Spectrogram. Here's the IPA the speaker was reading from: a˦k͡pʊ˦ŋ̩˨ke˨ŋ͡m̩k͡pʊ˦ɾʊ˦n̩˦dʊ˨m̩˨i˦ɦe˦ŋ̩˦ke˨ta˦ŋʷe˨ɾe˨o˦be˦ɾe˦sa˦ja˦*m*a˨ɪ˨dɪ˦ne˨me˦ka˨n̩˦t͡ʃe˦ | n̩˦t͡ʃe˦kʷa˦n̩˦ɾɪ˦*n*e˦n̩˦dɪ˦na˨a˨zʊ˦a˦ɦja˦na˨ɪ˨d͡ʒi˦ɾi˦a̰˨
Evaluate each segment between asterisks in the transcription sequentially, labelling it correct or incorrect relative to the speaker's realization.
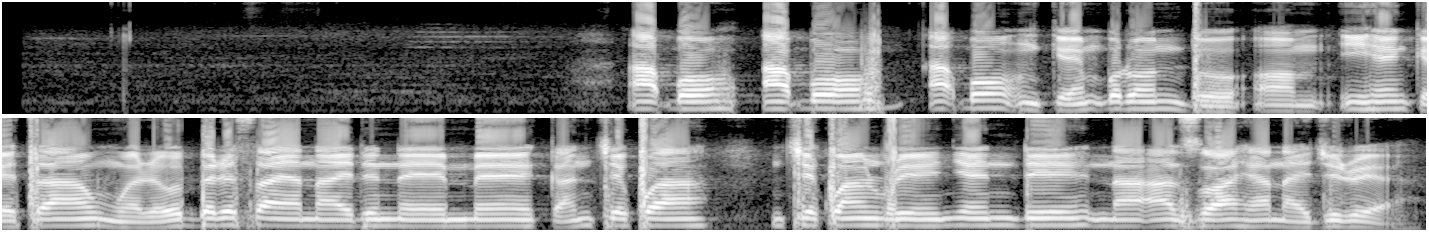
incorrect: n, incorrect: ɲ

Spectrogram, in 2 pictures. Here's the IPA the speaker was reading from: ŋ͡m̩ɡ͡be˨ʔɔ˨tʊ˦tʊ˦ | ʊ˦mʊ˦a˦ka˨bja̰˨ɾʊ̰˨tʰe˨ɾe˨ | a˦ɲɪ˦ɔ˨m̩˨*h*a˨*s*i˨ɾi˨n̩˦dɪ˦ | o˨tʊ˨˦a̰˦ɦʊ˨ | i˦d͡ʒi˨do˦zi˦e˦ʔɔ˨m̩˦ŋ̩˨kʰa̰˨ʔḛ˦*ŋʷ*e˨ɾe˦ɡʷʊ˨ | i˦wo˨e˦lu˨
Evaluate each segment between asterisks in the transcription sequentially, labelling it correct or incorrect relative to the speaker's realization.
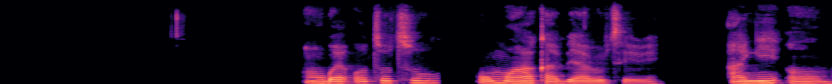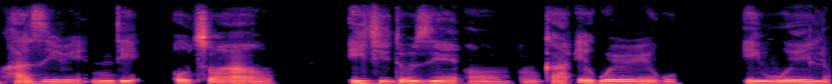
correct, incorrect: z, incorrect: ɡʷ

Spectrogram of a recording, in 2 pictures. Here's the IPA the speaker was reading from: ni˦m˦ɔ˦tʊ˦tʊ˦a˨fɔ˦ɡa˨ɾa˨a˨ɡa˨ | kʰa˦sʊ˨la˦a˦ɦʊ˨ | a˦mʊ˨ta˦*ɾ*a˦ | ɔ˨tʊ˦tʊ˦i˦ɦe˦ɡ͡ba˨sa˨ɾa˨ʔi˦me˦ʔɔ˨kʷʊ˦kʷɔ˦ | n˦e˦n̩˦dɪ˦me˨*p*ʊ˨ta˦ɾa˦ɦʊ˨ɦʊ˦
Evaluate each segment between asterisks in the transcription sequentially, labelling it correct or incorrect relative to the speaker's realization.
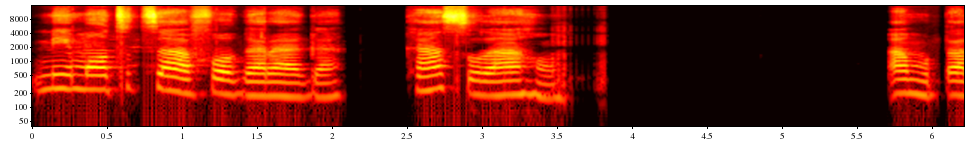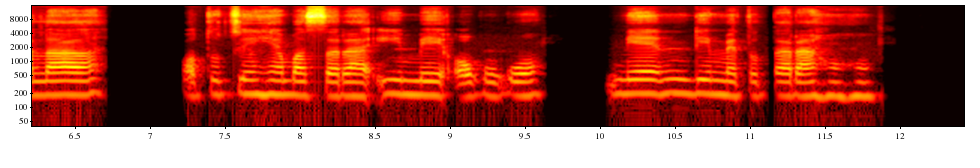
incorrect: l, incorrect: t

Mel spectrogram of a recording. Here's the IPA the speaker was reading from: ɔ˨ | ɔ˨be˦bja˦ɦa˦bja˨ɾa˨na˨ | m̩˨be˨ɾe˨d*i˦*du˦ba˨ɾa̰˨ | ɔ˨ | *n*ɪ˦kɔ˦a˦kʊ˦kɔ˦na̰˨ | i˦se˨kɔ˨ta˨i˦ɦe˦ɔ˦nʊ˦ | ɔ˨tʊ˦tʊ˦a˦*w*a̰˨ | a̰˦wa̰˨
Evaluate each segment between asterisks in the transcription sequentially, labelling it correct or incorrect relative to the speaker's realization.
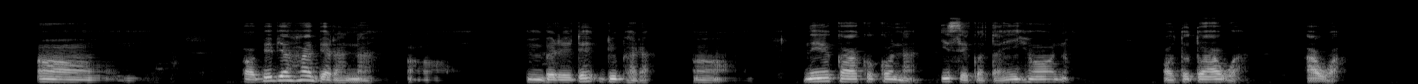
incorrect: e˦, correct, correct

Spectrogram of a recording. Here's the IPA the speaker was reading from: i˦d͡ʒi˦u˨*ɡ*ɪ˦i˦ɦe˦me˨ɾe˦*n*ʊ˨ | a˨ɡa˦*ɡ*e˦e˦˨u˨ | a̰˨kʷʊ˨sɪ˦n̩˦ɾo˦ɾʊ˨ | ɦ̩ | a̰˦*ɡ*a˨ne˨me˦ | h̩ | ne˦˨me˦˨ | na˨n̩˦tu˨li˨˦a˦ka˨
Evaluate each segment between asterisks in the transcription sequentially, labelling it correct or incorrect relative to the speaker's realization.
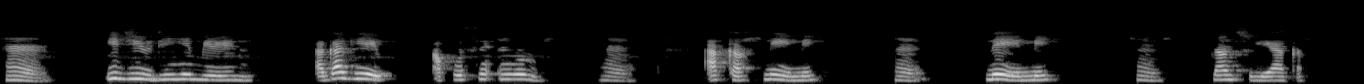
incorrect: d, correct, correct, incorrect: k

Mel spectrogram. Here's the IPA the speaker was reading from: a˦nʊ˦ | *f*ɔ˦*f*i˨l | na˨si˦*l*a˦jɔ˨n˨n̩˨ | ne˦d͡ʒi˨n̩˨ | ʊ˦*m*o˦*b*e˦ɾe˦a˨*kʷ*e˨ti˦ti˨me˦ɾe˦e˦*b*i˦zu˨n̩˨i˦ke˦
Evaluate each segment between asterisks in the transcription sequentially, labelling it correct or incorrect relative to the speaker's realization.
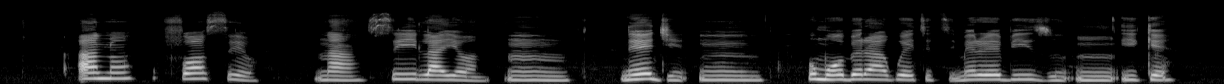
correct, incorrect: s, correct, correct, correct, incorrect: ɡʷ, correct

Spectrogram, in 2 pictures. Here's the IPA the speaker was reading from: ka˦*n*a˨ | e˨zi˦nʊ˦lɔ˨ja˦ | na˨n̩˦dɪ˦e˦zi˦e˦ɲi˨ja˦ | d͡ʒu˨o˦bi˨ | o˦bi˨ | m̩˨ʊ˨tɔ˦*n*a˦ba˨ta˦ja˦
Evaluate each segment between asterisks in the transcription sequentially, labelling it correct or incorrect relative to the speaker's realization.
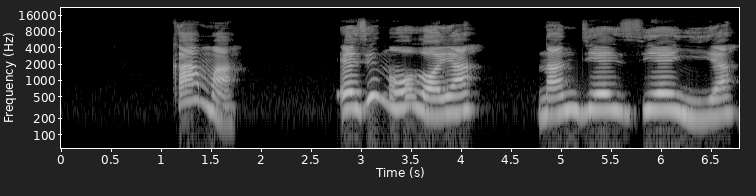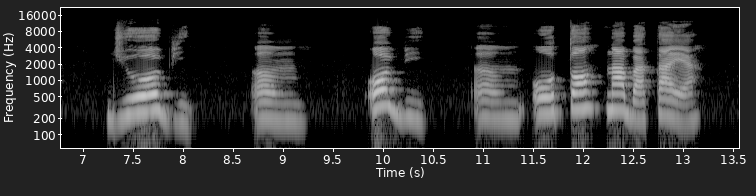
incorrect: m, correct

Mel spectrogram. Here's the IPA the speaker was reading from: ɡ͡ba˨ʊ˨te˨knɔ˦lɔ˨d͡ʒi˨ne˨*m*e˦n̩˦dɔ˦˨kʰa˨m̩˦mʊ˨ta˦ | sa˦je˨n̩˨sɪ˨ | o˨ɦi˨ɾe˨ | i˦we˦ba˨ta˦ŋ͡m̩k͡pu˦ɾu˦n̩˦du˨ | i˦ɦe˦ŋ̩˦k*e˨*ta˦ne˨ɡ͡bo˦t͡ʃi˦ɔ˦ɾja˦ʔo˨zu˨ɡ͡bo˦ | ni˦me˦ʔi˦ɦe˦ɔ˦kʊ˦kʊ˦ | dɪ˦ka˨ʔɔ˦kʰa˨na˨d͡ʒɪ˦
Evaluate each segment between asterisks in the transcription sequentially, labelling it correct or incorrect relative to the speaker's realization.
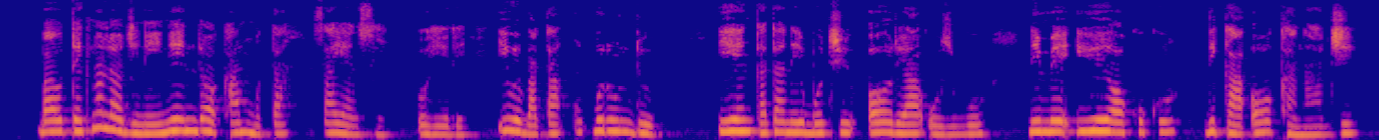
incorrect: ɲ, incorrect: a˨

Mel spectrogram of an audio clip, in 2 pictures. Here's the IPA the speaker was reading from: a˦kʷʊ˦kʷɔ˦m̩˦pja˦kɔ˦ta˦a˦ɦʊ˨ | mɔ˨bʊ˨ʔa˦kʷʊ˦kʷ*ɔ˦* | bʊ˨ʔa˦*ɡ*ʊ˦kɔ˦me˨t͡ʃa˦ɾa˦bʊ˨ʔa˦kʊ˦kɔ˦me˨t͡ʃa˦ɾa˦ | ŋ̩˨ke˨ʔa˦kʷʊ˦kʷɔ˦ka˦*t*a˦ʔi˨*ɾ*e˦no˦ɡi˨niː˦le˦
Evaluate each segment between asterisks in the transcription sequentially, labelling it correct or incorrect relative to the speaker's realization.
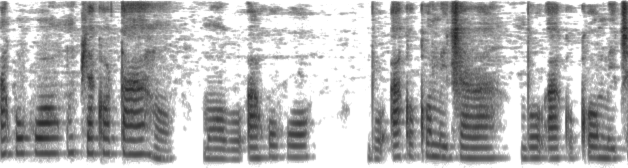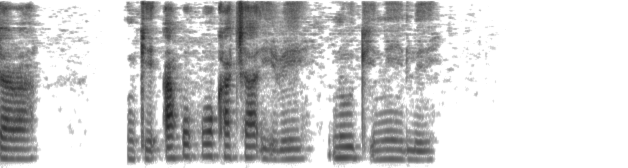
correct, incorrect: k, incorrect: t͡ʃ, correct

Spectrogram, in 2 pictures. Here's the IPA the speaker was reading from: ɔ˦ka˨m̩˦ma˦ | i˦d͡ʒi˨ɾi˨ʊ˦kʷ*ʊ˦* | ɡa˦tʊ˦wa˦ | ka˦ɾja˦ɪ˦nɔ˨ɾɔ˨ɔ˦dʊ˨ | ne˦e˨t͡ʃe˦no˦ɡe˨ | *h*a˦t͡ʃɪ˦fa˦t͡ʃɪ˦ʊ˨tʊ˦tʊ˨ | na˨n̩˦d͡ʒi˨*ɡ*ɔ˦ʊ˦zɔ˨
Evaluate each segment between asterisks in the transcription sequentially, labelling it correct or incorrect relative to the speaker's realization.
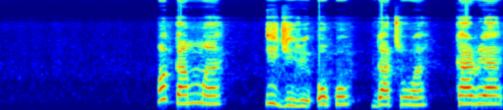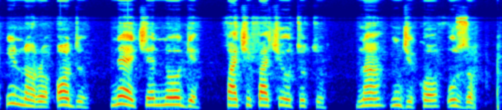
correct, incorrect: f, incorrect: k

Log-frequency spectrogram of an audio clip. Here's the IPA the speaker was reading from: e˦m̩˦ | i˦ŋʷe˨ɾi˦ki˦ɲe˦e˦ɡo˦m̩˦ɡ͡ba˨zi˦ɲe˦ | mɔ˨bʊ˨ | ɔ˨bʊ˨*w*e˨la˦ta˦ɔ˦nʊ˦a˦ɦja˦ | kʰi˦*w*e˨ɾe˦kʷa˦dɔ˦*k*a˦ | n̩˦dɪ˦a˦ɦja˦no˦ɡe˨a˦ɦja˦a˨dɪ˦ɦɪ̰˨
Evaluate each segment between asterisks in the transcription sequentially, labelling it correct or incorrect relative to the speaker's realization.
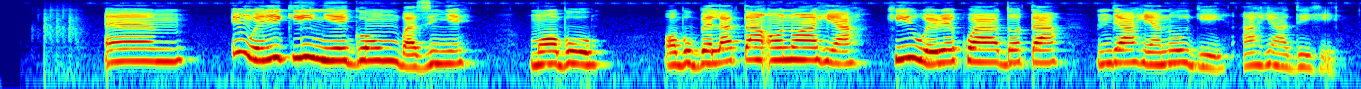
incorrect: b, correct, incorrect: t

